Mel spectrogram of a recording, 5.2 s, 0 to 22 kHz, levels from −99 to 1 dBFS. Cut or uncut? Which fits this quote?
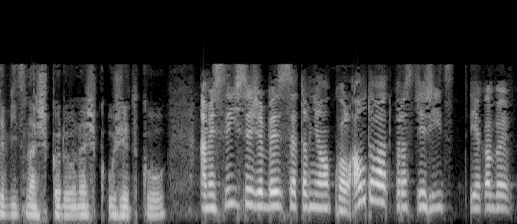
uncut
